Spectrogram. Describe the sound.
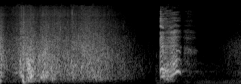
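Water splashing: a sharp onset opens a long, rushing splash that slowly fades out.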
